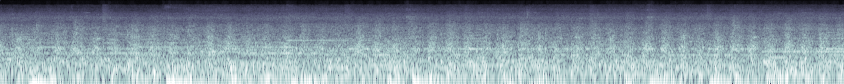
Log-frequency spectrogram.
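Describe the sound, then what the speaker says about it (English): A locomotive in the train game Railroads Online rumbles steadily as it coasts downhill at half speed, a dense continuous mechanical roar with faint clicking and hiss throughout, no voices. "we just gotta listen to the engine, try and find that good coasting speed downhill"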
